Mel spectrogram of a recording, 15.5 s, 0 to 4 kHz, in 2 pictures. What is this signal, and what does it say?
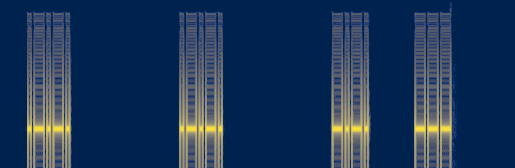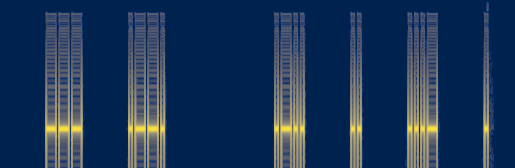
Morse code, heard as a keyed tone, about 25 wpm, spaced as for 10 wpm, 550 Hz. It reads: <AR> <AR> CO OP LIVE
